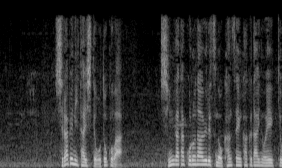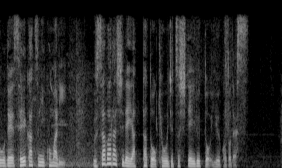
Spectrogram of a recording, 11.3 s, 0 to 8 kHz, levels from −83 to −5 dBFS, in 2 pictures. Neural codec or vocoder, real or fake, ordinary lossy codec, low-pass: none; real; MP3, 48 kbps; 7.2 kHz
